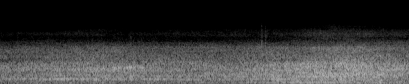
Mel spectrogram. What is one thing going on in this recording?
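A car drives past nearby.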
